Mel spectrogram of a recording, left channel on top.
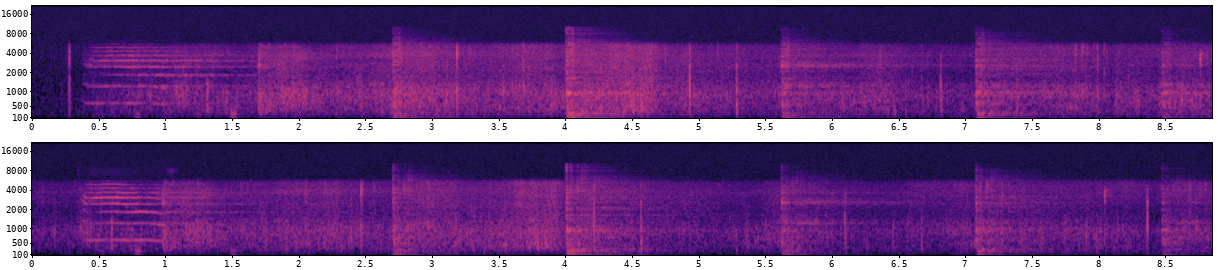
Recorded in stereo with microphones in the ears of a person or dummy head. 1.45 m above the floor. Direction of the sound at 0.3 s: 45° right (ahead or behind).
